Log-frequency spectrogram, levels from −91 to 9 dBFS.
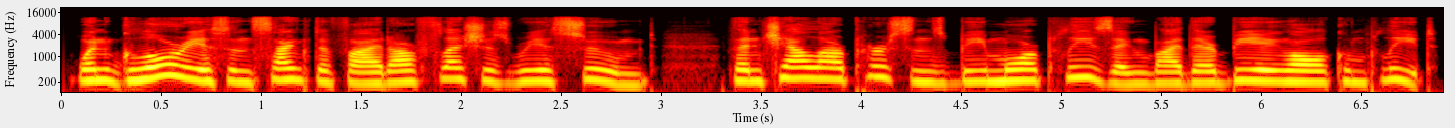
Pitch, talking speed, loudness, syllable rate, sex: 215 Hz, 175 wpm, -19 LUFS, 4.5 syllables/s, female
